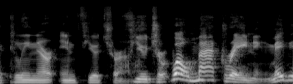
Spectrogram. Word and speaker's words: Groening: Well, Mac Groening. Maybe it's The Simpsons. We're talking about Mac Groening because it pronuncia Groening.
